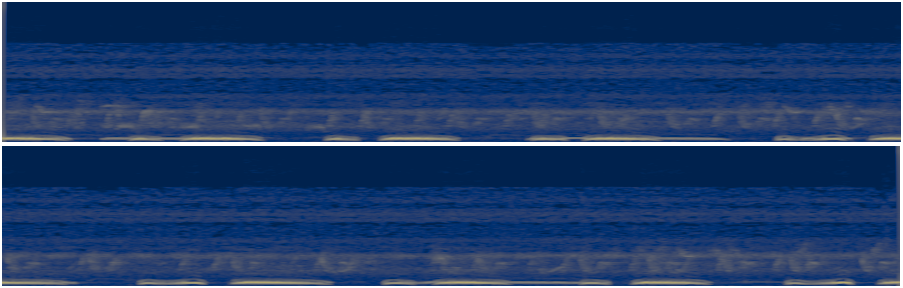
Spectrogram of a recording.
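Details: Deep-voiced spotted dove in Thailand giving 'khu-ang' coos while wild doves are lured to a trap. Steady low hooting coos repeat roughly once a second in near-continuous phrases, each note swelling and dipping, no other clear sounds.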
